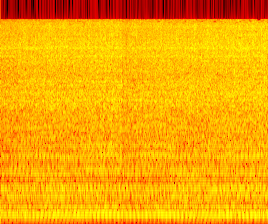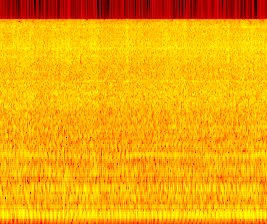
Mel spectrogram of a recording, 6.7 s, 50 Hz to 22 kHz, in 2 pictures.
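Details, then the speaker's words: Holley T-pot carburetor tested on running engine, choke off, about 95 degrees ambient, fuel pressure three psi: steady even idle, smooth unbroken hum, no misses; running normally. "that there's running perfect right there"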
